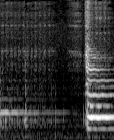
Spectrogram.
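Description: Guqin music: a held plucked note fades away, with a faint tap about half a second in, and then a new string is plucked sharply near the end.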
